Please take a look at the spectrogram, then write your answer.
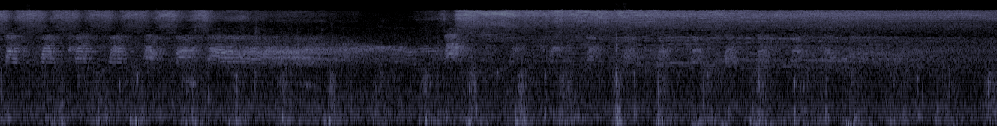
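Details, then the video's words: Cicadas calling in a birch forest in summer in Gyeongbuk: a pulsing high buzz pulsing about twice a second, then after six seconds a steady, shrill hiss joins in, with soft clicking footsteps beneath. "매미소리 정겨운 ㆍ자작나무숲"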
